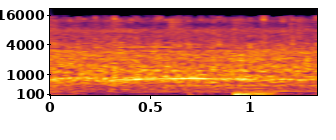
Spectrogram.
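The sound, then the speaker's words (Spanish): A crowd at a gathering applauds in a short burst of steady, even clapping that neither builds nor fades. “Ahí sí, ya paren también con los aplausos, compas.”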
